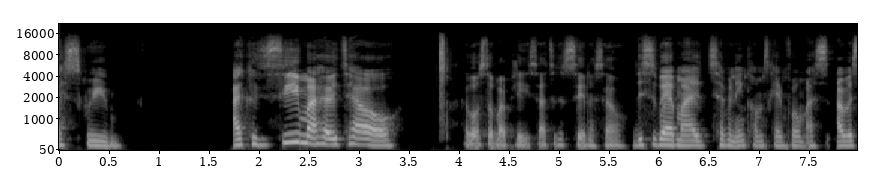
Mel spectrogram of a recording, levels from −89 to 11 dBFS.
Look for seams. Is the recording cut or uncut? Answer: cut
